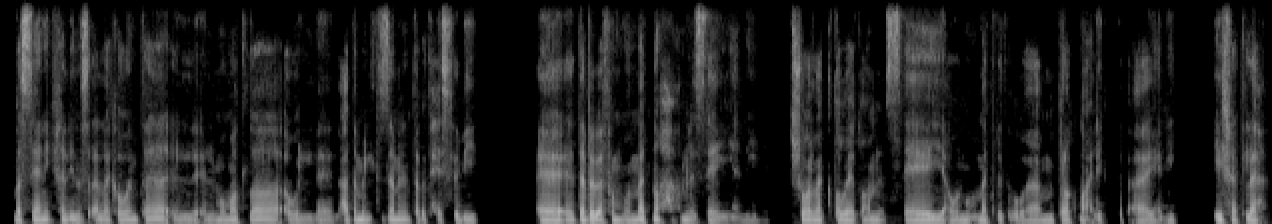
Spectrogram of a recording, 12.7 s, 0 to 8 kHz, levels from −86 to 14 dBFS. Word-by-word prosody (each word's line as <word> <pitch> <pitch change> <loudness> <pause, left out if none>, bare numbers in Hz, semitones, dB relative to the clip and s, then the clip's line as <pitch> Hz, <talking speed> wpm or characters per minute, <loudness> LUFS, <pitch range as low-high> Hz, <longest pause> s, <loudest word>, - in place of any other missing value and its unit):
بس - - +6
يعني 90 +1 +3
خلّيني 105 +4 -1
أسألك، 90 -5 -1
هو 90 +2 +2
أنت 100 +1 -3 0.3
ال 80 0 -6
المماطلة 95 +4 0
أو 80 -4 -3
ال 75 +1 -8
ال 75 +1 -7
عدم 95 +2 +2
الالتزام 95 +2 -1
اللي 95 - +1
أنت 90 - -6
بتحس - - -2
بيه، 80 0 -3 0.6
آآ، 85 +1 +5
ده - - +4
بيبقى - - +7
في - - -3
مهمات 85 +5 +1
نوعها 95 -1 0
عاملة 90 -2 -3
إزاي؟ 75 -1 -3
يعني 155 - -15 0.3
شغلك 90 -2 +3
طبيعته 85 +1 +1
عاملة 85 0 -2
إزاي 80 0 +2
أو 80 - -2
المهمات 80 +1 -2
اللي - - -6
بتبقى 80 +1 -4
متراكمة 80 -1 -2
عليك - - -8
بتبقى 75 0 -4
يعني - - -8 0.4
إيه - - +7
شكلها؟ - - +2
85 Hz, 190 wpm, -26 LUFS, 80-95 Hz, 0.6 s, بيبقى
